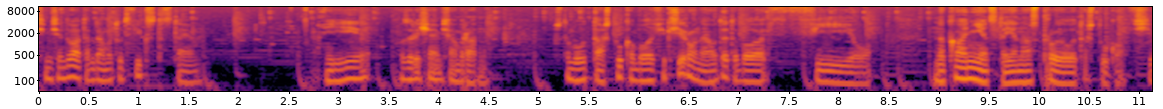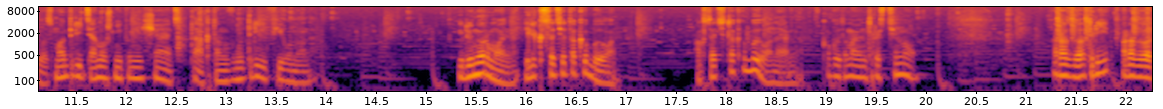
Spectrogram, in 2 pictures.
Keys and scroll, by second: 4.4 super+z, 15.3 ctrl+shift+4.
